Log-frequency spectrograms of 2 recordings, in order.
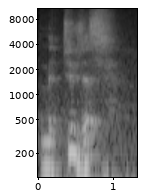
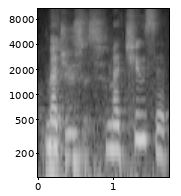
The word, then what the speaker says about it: Matuzis: Jonathan Matuzis. Did I pronounce his name right? No, Matuzis. Massachusetts.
